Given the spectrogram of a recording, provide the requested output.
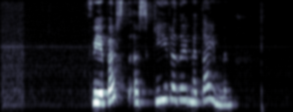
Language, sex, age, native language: Icelandic, female, 40-49, Icelandic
